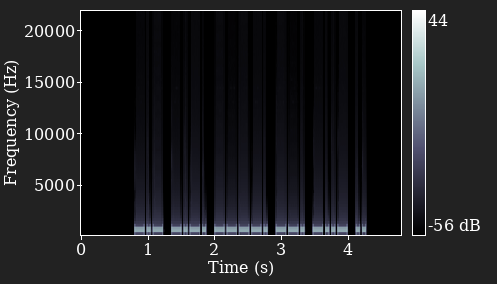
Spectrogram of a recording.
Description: Morse code, heard as a keyed tone, about 26 wpm, 700 Hz. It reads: KC9GXI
